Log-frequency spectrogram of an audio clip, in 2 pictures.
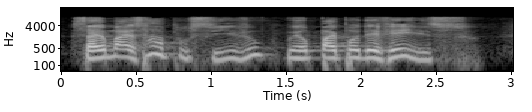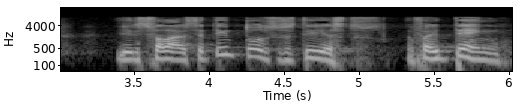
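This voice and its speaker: High-voiced young Brazilian man storytelling. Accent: Brazilian Portuguese. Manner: emotional, acts out dialogue, drops soft for sad parts. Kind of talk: personal storytelling speech.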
